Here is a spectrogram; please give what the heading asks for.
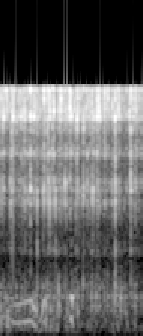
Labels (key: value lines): label: biophony, cascading saw
recorder: HydroMoth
